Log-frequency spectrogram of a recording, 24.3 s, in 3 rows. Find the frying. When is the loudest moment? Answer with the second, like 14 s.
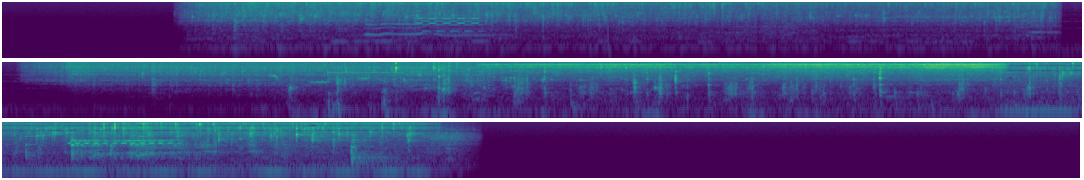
17 s.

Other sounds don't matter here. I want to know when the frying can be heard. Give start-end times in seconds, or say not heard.
1.3-19.7.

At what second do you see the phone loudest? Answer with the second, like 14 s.
17 s.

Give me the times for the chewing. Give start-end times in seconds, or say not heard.
10.2-18.6.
